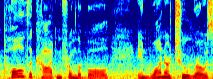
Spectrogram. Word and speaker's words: boll: known as a cotton ball ball by the way is spelled Bo ll a well cultivated acre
